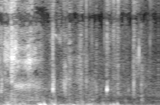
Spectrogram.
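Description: Rhythmic hoofbeats of a horse trotting on soft ground, close by, over a faint breathy background.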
